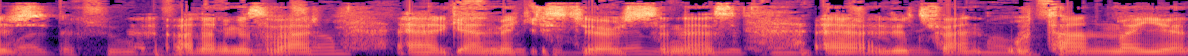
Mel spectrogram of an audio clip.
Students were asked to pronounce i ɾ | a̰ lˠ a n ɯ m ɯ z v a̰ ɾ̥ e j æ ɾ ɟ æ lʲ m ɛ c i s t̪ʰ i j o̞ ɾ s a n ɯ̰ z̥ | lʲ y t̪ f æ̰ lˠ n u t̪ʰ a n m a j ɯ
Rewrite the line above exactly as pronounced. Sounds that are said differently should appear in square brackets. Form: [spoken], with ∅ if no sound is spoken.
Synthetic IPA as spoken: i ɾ | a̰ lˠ a n ɯ m ɯ z v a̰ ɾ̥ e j æ ɾ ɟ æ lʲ m ɛ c i s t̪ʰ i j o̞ ɾ s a n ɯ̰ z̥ | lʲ y t̪ f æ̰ [∅] n u t̪ʰ a n m a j ɯ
